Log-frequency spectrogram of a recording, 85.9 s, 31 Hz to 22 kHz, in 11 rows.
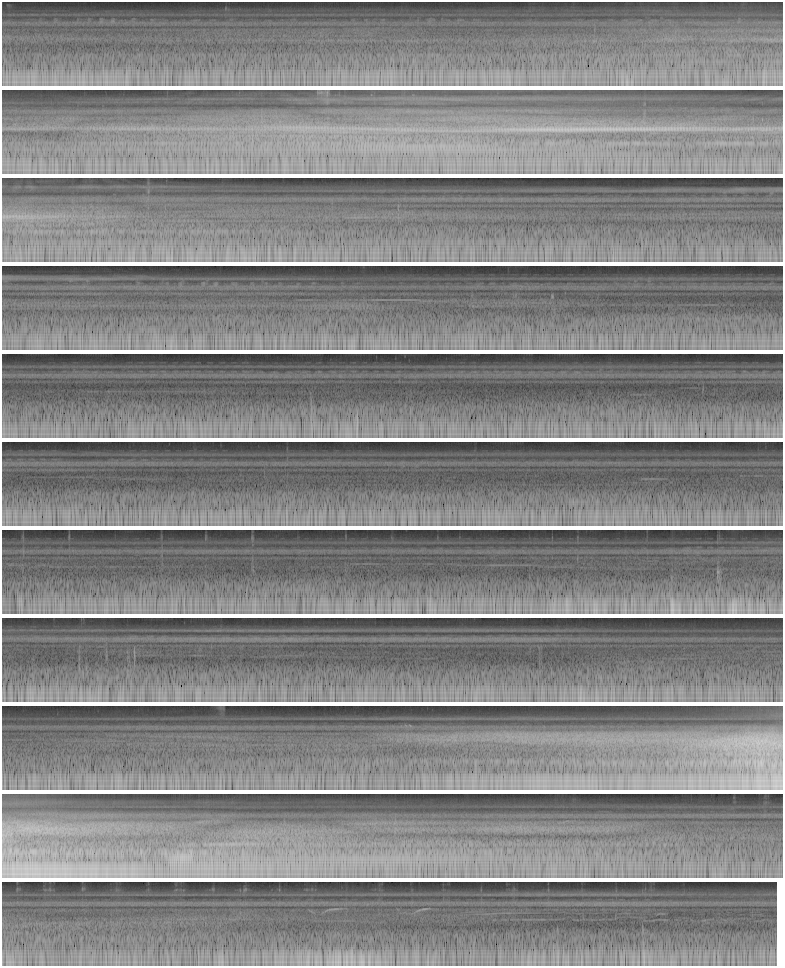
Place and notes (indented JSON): {
  "title": "五福橋, 五結鄉利澤村 - Night of farmland",
  "date": "2014-07-28 18:59:00",
  "description": "Night of farmland, Small village, Traffic Sound, Birdsong sound",
  "latitude": "24.66",
  "longitude": "121.82",
  "altitude": "4",
  "timezone": "Asia/Taipei"
}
